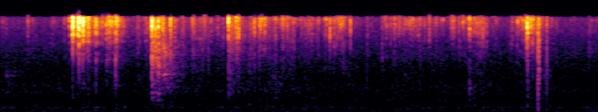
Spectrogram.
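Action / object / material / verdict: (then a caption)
scrape / soap flakes / soap / none. Fingertips with lavender nails crumble and crunch thin, brittle pastel dry soap shavings over a heap of soap flakes. Several short, dry bursts of bright crackling and crinkling rise from a faint hiss, carrying almost no low end.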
